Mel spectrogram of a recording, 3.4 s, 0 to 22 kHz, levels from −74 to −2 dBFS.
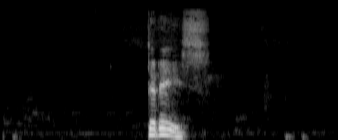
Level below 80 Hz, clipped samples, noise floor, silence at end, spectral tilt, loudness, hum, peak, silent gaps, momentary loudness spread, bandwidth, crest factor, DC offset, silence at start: -62 dBFS; under 0.1%; -65 dBFS; 1.3 s; -5 dB/octave; -21 LUFS; none; -4 dBFS; none; 20 LU; 16.5 kHz; 22 dB; under 0.1%; 1.5 s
